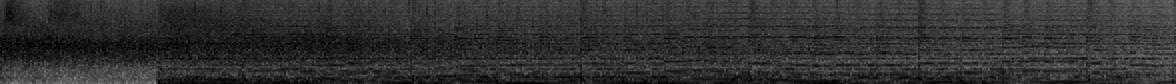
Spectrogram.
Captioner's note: applause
